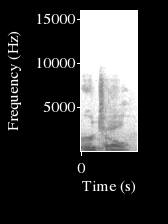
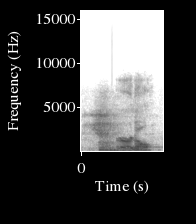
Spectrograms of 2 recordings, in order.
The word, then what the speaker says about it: Ertel: is Gary, and Gary's Ertel. Am I pronouncing that correctly? Either way, Ertel or Ertel. Okay. Well, do you have a preference? So we call you by the preferred one? Ertel.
